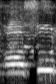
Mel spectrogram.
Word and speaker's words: Osu: If you pronounce it good, then I can understand. But your pronunciation is very wrong. So I. It's Osu now. They call it Osu.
